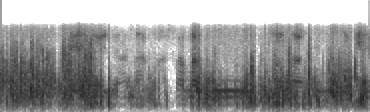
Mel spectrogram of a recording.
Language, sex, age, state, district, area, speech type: Santali, male, 18-30, Jharkhand, Pakur, rural, conversation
